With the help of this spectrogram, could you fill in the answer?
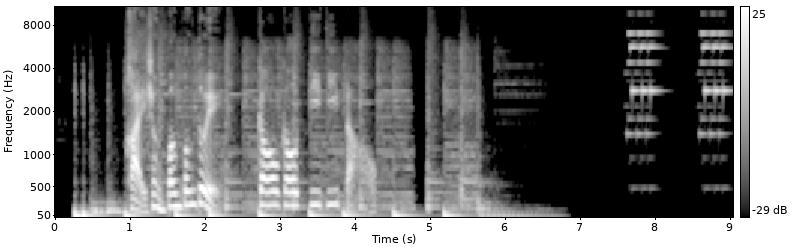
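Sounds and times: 
speech: 1.0 - 4.4
phone watch trilling electronic ringtone: 7.6 - 9.0.

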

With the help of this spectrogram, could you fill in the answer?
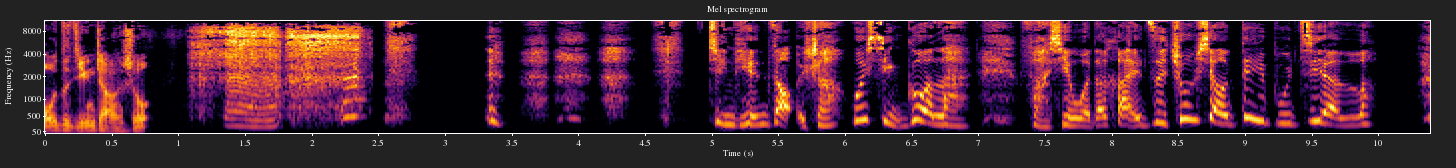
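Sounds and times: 
speech: 0.0 - 1.3, 5.0 - 10.3
person blowing nose into a handkerchief: 1.1 - 2.7.

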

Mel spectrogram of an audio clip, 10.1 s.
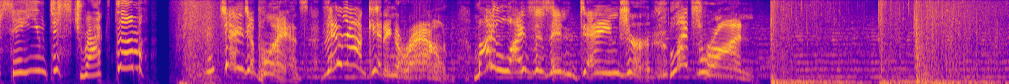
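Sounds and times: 
speech: 0.0 - 7.6
Giganotosaurus's palm slapping the ice heavily: 7.7 - 10.0.

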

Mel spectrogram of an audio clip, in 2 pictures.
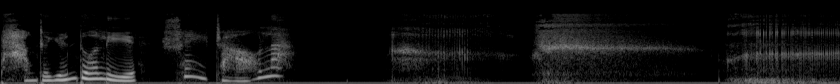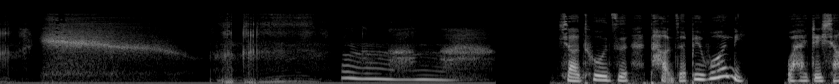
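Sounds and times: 
speech: 0.2 - 3.0, 14.0 - 16.7
person imitating snoring: 3.9 - 5.6, 7.2 - 8.8, 10.5 - 13.0.

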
